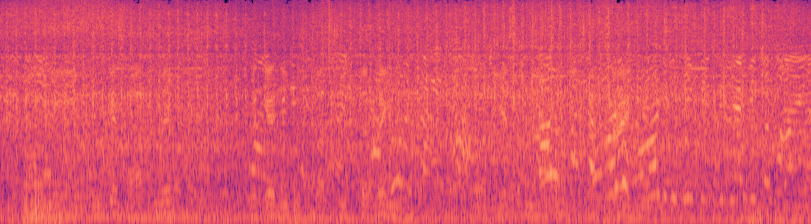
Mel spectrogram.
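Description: A crowd of girls chatter and call out close by outdoors.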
